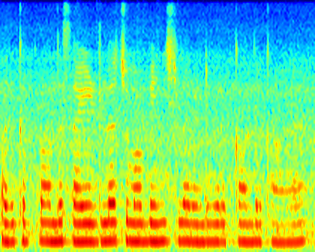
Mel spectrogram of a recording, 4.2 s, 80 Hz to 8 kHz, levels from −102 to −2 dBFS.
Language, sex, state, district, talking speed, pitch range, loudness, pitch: Tamil, female, Tamil Nadu, Kanyakumari, 115 wpm, 205-215 Hz, -15 LUFS, 210 Hz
